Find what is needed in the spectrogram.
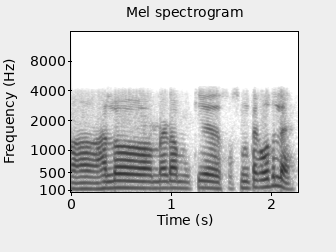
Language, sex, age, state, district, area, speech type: Odia, male, 45-60, Odisha, Sambalpur, rural, conversation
